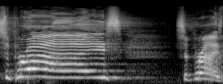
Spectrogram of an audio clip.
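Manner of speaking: high, loud, bursting cry of surprise; spring the surprise on him with delight; gleeful surprise. Acted. Elder surprising weeping John.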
